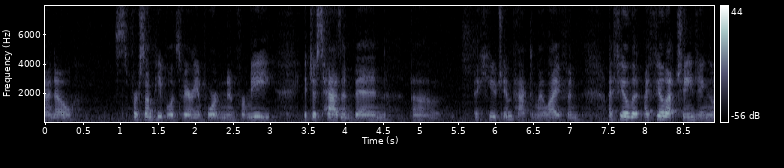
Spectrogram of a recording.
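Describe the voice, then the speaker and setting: A middle-aged woman with a slightly low voice reflects aloud for a class. She sounds hesitant and a little self-conscious, pausing on ums and restarting her sentences. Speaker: student reflecting on a course. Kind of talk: casual spoken reflection.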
